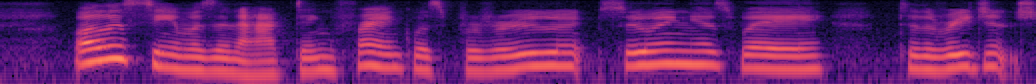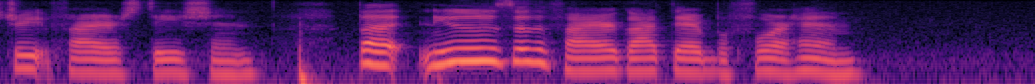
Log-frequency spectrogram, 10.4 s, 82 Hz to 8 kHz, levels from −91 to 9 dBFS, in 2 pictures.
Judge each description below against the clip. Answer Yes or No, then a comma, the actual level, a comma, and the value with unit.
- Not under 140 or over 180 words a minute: Yes, average, 145 wpm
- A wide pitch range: Yes, wide, 5.9 semitones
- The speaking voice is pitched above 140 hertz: Yes, medium, 185 Hz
